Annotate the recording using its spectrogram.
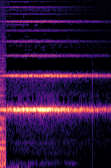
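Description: The closing note of a TV news channel's outro sting: the music cuts off and a single high ringing note carries on alone, fading out.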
